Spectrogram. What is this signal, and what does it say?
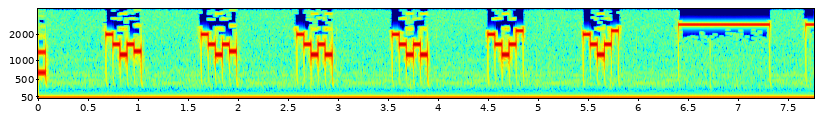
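Five-tone selective call (ZVEI), heard as quick runs of five tones, tones of about 70 ms. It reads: 85253 85253 85252 85252 85259 85259
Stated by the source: Received on SDR, ZVEI code 85280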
